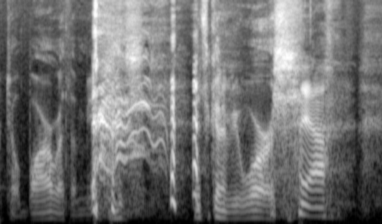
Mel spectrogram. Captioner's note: both laughs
